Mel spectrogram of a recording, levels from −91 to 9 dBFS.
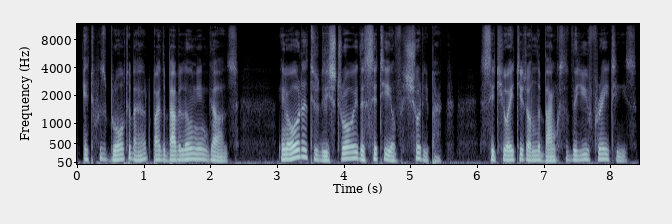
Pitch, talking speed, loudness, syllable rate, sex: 110 Hz, 165 wpm, -20 LUFS, 5.1 syllables/s, male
